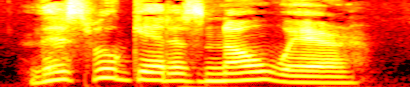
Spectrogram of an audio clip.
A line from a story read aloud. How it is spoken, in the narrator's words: grumbled Rat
